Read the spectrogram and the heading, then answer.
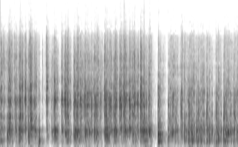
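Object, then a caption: Plastic lotion pump bottle. Fingertips rapidly scratch and tap the label and edge of a white plastic CeraVe lotion pump bottle held upside down. The result is a dense, continuous stream of quick dry scratches and hollow plastic taps, mostly in the mid range with a bright edge. Two brief pauses break it up, around one second and three seconds in.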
